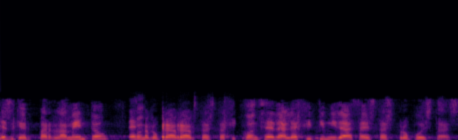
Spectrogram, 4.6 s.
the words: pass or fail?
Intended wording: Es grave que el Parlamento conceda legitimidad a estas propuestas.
fail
